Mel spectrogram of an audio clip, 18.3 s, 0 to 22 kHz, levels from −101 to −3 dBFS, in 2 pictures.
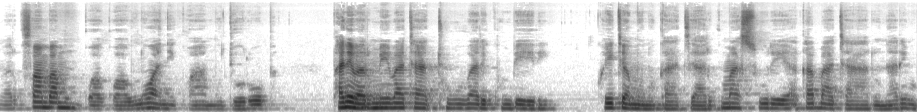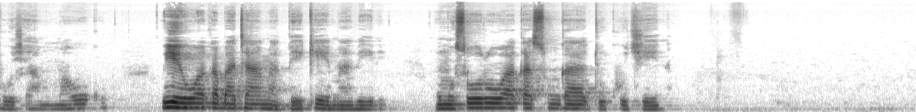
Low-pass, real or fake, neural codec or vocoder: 19.8 kHz; real; none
